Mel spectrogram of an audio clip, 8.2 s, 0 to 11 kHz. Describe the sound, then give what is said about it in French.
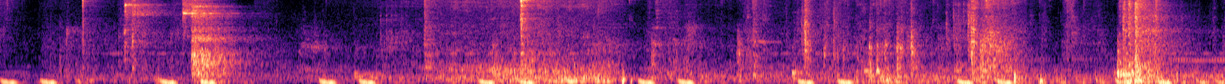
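A door opens with a series of clunks, rattles and sliding scrapes, followed by steady mechanical rumbling and knocks like an elevator in motion, going to the fifth floor, continuous throughout. “J'ouvre la porte et c'est au 5e, à gauche en sortant de l'ascenseur.”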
